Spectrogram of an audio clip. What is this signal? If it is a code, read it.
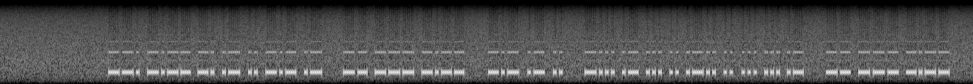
Morse code (Greek alphabet), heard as a keyed tone, hand-sent with a bug key, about 40 wpm, 570 Hz. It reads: ΓΥΝΑΙΚΑ ΜΟΥ ΚΑΙ ΒΑΣΙΛΙΣΣΑ ΜΟΥ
